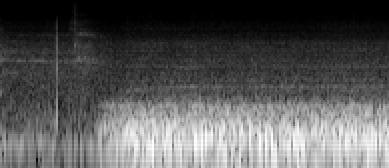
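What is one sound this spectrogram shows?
A plane's engines rumble steadily in the cabin.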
